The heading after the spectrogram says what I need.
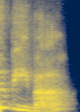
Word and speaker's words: Aviva: action how would I say it yeah it's Aviva I really just prefer to go buy a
